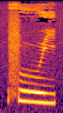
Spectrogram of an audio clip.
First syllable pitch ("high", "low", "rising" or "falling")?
low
